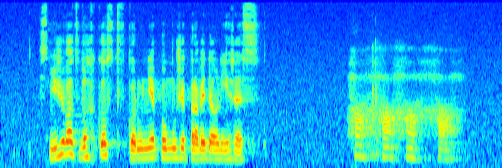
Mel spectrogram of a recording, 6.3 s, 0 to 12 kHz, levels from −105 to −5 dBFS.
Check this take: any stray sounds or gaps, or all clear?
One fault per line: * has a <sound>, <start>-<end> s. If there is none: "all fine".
* has a laugh, 4.3-5.9 s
